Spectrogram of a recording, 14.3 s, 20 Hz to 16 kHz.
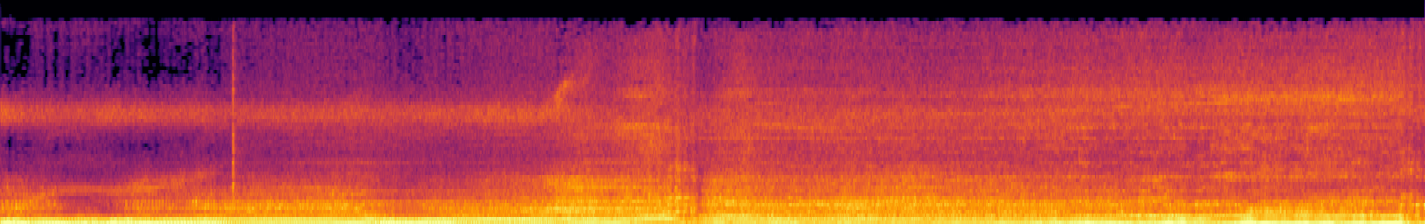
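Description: Off-road 4x4's engine revving hard under load as it climbs a steep muddy slope. The revs drop and rise again several times in the first seven seconds, then are held high, creeping up toward the end.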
